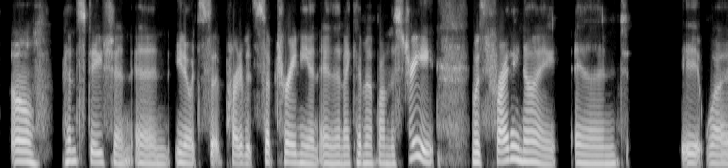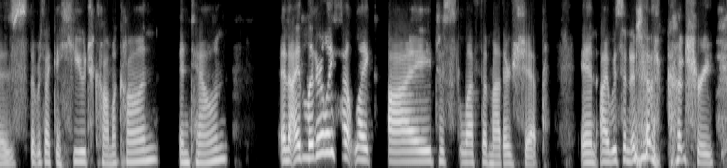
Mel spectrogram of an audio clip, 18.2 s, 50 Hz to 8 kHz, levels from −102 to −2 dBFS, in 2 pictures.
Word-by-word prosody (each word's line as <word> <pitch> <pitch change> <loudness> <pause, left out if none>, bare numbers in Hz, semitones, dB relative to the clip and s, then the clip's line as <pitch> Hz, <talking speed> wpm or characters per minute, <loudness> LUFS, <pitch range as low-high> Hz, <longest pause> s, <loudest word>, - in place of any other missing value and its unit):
oh, 175 -6 +3 0.3
Penn 185 +1 0
Station, 165 - -2
and, 70 -1 -2
you 165 - 0
know, 150 - +1
it's - - -4
uh, - - 0
part 150 -2 0
of 150 - -8
it's - - -1
subterranean, 160 -4 0
and 150 -1 -1
then 150 0 -2
I 145 - -1
came 155 +1 -4
up 150 -1 -3
on 150 -1 -2
the 145 - -4
street 210 - +2
it - - -12 0.4
was 170 -3 +1
Friday 195 +5 +2
night, 170 -8 0 0.2
and 145 -1 -2 0.8
it 80 - -2
was 75 -1 -1
there 175 - -4
was, 165 - -7
like, 165 -2 -2
a 155 - -1
huge 175 +4 -2
Comic 155 +1 -3
Con 190 +4 0 0.3
in 165 0 0
town. 175 +7 -1 0.7
And 195 0 +5
I, 220 +4 +7
literally, 300 +8 +6
felt 255 - +3
like 210 -3 +4 0.2
I 180 +1 +5
just 180 -2 -4
left 165 0 -1
the 170 - -1
mother 150 +1 -1
ship, 140 - -1 0.5
and 165 0 +2
I 180 -1 +4
was 190 +2 +1
in 210 - 0
another 235 +2 +3
country 165 -8 +1
170 Hz, 175 wpm, -22 LUFS, 150-185 Hz, 0.8 s, I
